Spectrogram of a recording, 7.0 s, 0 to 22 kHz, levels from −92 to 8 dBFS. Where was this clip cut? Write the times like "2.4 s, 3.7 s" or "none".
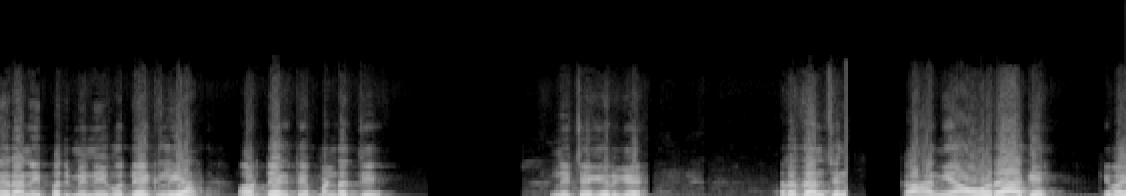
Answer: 5.3 s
